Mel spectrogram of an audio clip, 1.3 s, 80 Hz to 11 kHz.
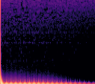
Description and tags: ms-kick 4
Percussion elements created with the Korg MS-2000 analog modeling synthesizer for the album "Low tech Sky high" by esthing on Friskee Media
kick, analog, modeling, percussion, synthesizer, raw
